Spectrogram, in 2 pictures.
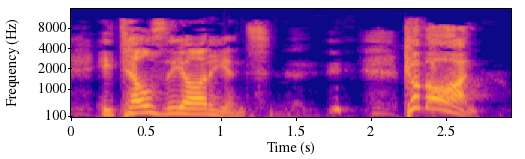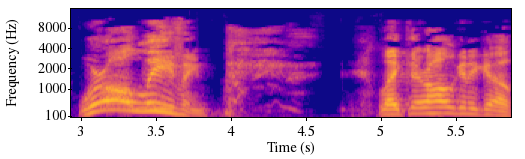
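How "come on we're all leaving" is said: mock very high, shrill, swooping screaming. Retelling an audience member urging the crowd to leave; imitating a man screaming. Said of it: "So he's screaming at me".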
